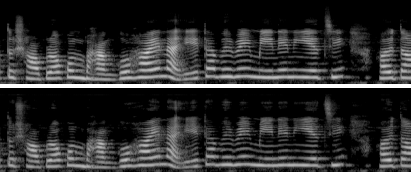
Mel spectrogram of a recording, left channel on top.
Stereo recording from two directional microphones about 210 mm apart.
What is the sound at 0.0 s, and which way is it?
A woman's voice, 15° left (ahead or behind).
